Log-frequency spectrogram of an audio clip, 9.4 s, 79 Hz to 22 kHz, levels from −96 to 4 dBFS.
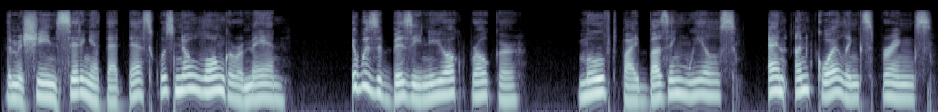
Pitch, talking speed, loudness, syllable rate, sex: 180 Hz, 160 wpm, -18 LUFS, 4.5 syllables/s, female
